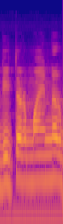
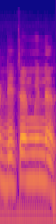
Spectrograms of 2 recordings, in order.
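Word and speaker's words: determiner: हम लोग क्या होता है ना कि थोड़ा स्लैंग लैंग्वेज में डिटरमाइनर बोल देते हैं, ठीक है, वाजिब में उच्चारण उसका डिटरमिनर है, ठीक।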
